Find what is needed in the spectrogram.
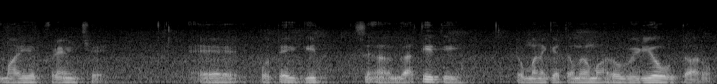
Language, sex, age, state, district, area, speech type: Gujarati, male, 60+, Gujarat, Valsad, rural, spontaneous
